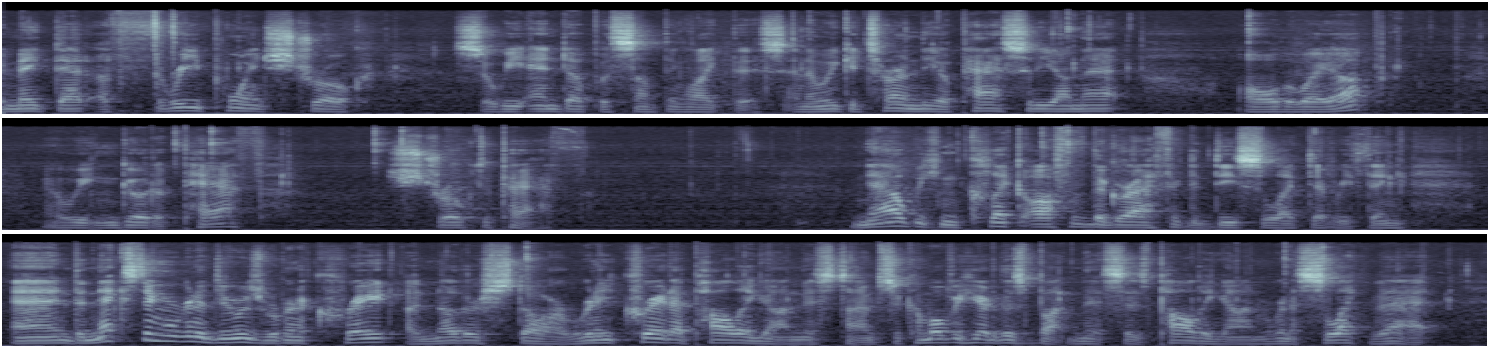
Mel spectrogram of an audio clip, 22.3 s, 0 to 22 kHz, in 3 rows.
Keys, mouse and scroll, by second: 0.7 3, 0.9 Return, 5.4 click, 8.4 click, 9.4 click, 12.7 click, 14.1 scroll down 1, 15.2 scroll down 1, 17.4 click, 21.4 click.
